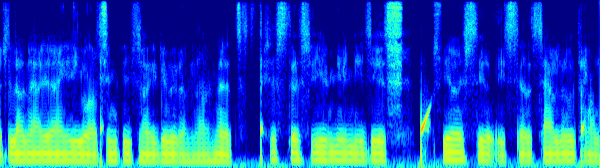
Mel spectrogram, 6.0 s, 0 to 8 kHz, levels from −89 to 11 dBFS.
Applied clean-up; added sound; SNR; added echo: neural diffusion model UNIVERSE++.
